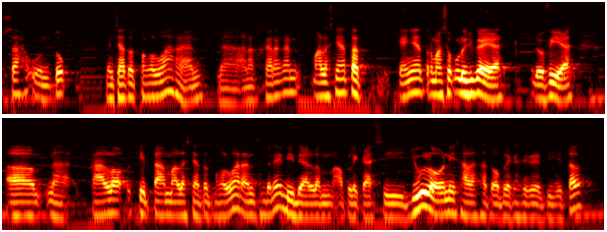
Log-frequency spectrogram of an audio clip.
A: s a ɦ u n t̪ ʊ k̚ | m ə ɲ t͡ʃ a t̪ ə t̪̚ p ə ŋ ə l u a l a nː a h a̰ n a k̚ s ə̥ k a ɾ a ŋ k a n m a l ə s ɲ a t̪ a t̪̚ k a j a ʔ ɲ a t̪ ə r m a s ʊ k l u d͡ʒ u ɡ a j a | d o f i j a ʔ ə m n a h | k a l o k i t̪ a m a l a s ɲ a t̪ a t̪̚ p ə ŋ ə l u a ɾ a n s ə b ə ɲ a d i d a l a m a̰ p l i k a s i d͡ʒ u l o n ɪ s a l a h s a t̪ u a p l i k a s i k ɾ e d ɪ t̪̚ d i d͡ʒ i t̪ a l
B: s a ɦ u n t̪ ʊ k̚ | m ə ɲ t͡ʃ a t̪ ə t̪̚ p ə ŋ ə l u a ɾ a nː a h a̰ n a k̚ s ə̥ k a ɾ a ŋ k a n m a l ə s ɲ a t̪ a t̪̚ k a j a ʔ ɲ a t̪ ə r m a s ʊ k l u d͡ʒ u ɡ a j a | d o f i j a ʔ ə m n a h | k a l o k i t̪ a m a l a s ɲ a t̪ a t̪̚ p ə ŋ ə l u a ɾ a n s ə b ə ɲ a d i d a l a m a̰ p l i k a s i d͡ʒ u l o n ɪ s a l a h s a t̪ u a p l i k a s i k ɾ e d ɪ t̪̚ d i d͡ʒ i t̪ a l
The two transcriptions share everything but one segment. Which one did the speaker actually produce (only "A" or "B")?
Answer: B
